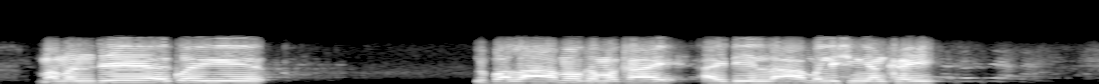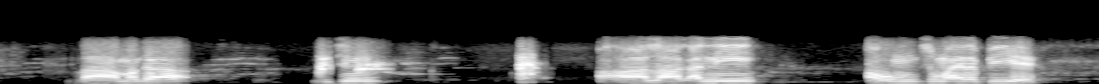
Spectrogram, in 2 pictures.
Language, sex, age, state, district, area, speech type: Manipuri, male, 45-60, Manipur, Churachandpur, urban, conversation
